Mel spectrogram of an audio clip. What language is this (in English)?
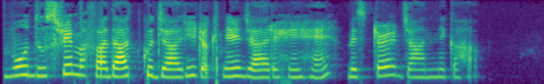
Urdu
